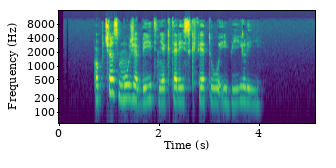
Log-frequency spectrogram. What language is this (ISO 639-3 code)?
ces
